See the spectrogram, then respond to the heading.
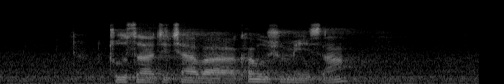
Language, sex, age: Venda, male, 22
